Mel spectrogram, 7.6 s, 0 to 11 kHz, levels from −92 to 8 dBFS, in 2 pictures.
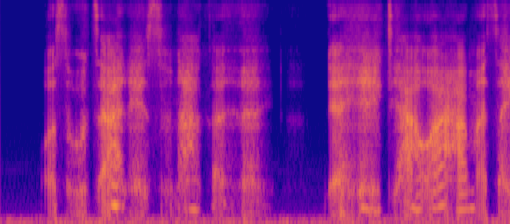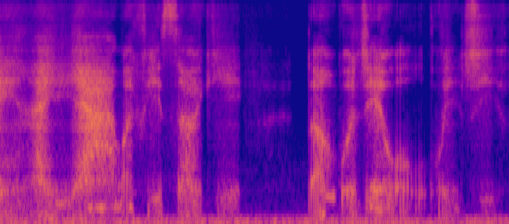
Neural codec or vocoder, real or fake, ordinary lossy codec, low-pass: autoencoder, 22.05 kHz, a latent of 192 numbers a frame, VITS, trained on many speakers; fake; none; none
